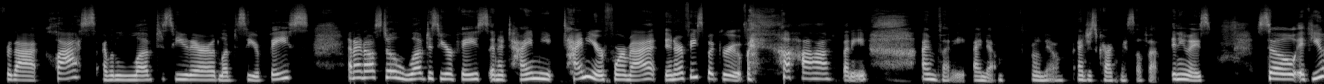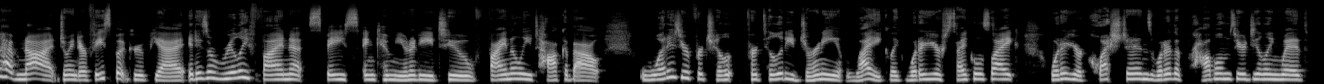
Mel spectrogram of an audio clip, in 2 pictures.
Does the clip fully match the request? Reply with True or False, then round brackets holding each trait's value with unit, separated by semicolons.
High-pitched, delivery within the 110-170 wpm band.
False (230 Hz; 205 wpm)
